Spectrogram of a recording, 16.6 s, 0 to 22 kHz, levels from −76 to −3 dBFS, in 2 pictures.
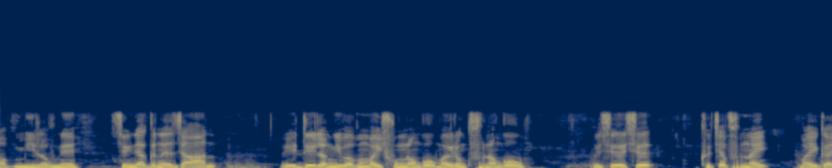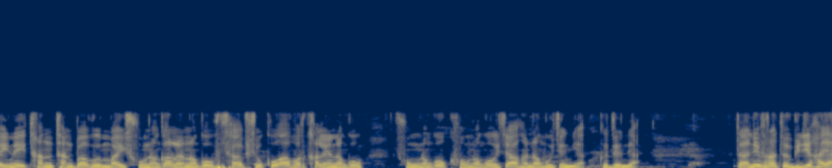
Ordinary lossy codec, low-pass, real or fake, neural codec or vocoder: none; 7.2 kHz; real; none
